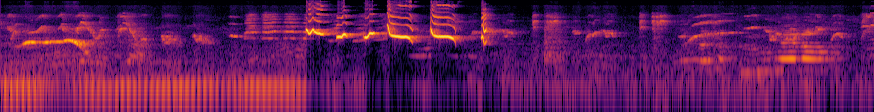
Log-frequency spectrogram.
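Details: Oriental magpie-robin song played as a lure to rouse rival birds and breeding urge: softer mixed chirps, then a short run of loud, sliding whistles in the middle, followed by quieter scratchy notes and a low hum at the start.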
